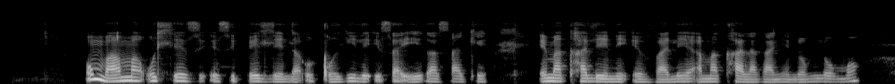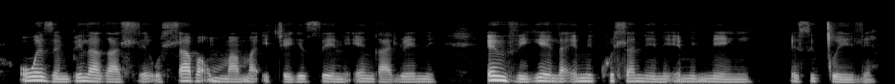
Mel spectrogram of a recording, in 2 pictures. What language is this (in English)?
North Ndebele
